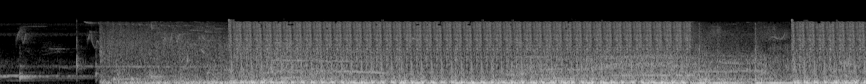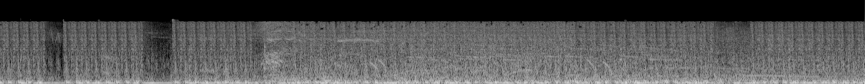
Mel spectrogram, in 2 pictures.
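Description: A heavy machine gun fires in a long, rapid, roaring stream.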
